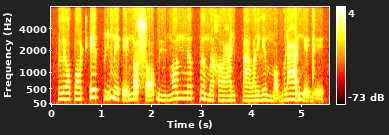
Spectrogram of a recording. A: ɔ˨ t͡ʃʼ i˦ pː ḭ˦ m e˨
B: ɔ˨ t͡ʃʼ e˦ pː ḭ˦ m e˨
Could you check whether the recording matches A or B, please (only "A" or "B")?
B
